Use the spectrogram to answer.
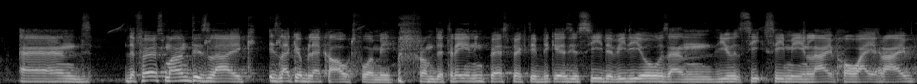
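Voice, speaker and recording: The speaker has a Hungarian accent and a moderate pace, with fairly even intonation and very even loudness. Noticeable background noise runs under the voice. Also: man, medium pitch for a man. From Hungary. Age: 30s. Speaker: muay thai trainee. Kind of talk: interview. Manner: halting.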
